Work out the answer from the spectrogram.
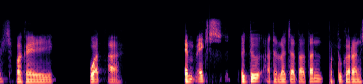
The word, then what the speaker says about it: AAAA: AAA ini diucapkan sebagai kuat A.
